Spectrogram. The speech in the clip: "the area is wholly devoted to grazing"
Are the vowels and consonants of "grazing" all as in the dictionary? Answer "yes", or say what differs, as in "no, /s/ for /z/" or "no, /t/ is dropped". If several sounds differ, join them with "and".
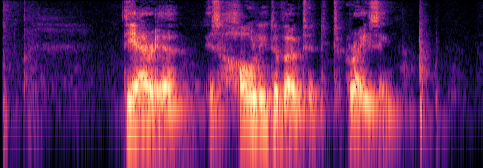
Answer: yes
